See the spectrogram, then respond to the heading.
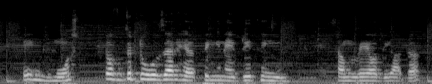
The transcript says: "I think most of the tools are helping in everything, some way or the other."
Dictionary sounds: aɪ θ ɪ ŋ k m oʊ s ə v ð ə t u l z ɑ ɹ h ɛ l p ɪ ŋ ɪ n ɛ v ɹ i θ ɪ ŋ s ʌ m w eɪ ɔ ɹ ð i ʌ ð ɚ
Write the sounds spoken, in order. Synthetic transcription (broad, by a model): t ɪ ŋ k m oʊ s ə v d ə t u l z ɑ ɹ h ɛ l p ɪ ŋ ɪ n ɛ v ɹ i t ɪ ŋ s ʌ m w eɪ ɔ ɹ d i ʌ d ɚ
